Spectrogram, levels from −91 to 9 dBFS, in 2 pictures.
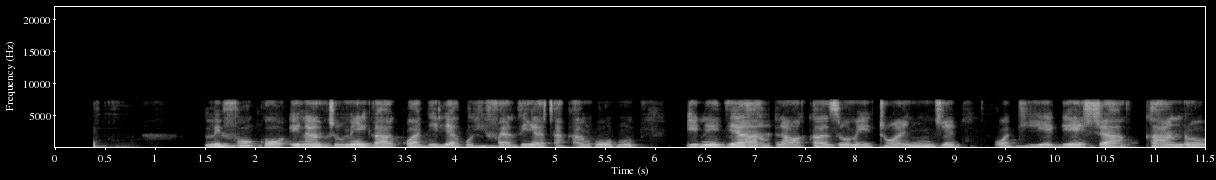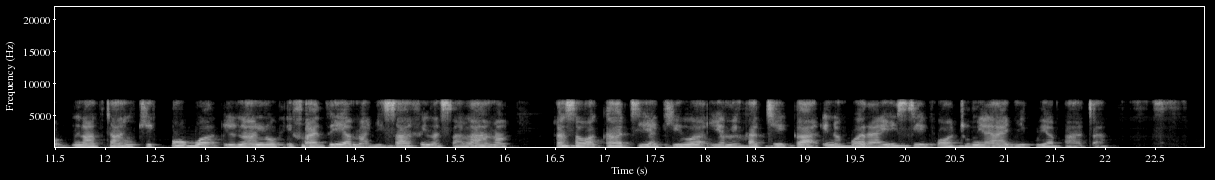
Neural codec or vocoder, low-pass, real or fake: codec, 24 kHz, 3 kbps, HILCodec; 7.2 kHz; fake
